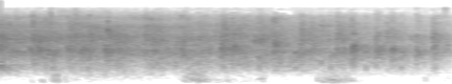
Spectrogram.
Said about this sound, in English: Clap for yourselves for that.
